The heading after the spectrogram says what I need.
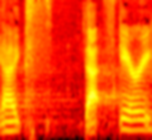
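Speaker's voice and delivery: very calm, low, flat deadpan. Speaker quotes a young niece who said this whenever something was scary, imitating her deadpan. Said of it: "would say in a deadpan voice".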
